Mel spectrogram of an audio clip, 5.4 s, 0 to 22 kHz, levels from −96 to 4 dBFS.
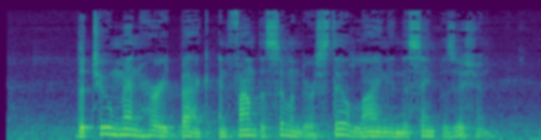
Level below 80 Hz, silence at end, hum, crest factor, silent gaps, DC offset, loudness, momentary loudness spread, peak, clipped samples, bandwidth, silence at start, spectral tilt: -48 dBFS; 0 s; none; 18 dB; none; under 0.1%; -24 LUFS; 15 LU; -6 dBFS; under 0.1%; 16.5 kHz; 0.05 s; -5.5 dB/octave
